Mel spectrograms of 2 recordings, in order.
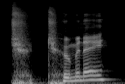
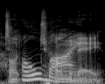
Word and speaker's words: Tomine: So let's talk a little bit about the adopted brother, Issei Tumine. I believe is how you say his name. They put an extra O in it here on Wikipedia. It says just Tomine.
